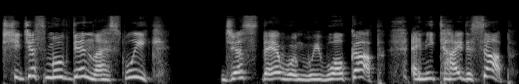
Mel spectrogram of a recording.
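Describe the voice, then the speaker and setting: A man's voice: extremely high pitch, moderate pace, bright, forceful tone, voice pushed up. A woman voicing a skinny young man in his late twenties, crying and breathless, his words tumbling over each other. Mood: sobbing panic. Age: late 20s.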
